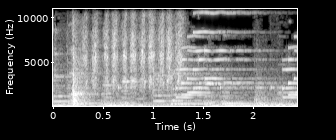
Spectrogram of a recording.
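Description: Children's background music with a magic sound effect: a sharp hit about a quarter second in, followed by a quick glittering shimmer lasting about a second, then held music tones.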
